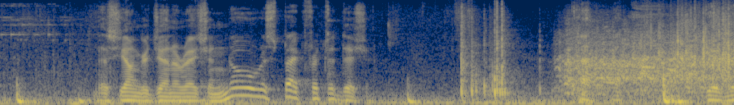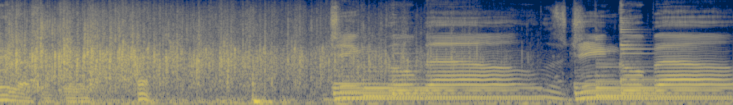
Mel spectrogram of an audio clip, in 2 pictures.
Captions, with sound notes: This younger generation, no respect for tradition. -(audience applauding) -Give me lessons, will you.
